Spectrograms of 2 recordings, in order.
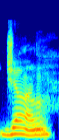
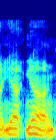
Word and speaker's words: Jung: lie and course Carl you pronounce it Jung no no young because or yes J G so he's from Switzerland which is one of my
